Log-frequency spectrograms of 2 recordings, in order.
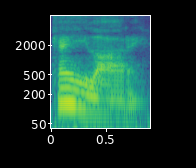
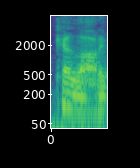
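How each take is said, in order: First: The E vowel is held about twice as long. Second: The E vowel is held short. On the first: The speaker calls it right. "notice the long E. ... Approximately double the length of time to pronounce it" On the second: The speaker calls it wrong. "Not celare"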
